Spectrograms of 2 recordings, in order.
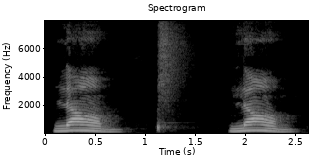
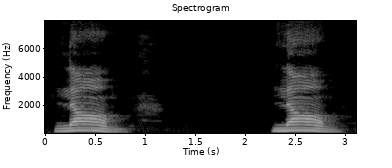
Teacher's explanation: زبان کا کنارہ اور دانتوں کی جڑ کے تالو کے جانب والے حصے سے لام ادا ہوتا ہے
